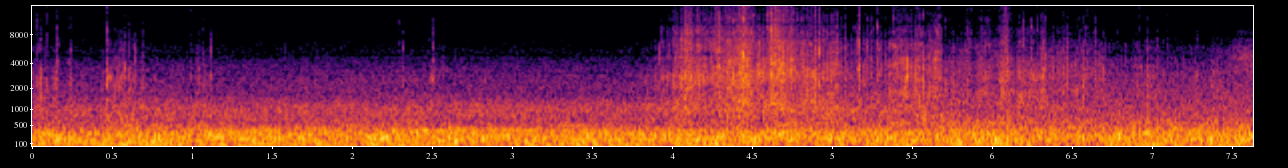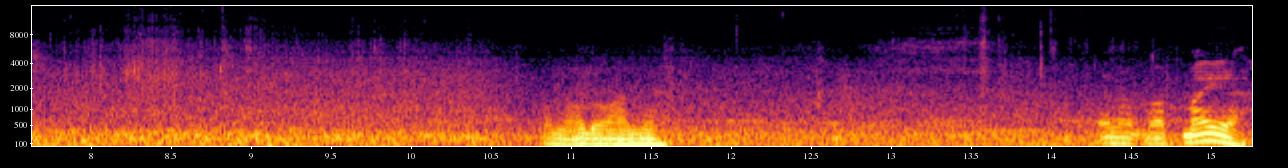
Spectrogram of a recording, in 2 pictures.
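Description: Steady outdoor rushing noise, like wind or rain, with a brighter hiss for a couple of seconds near the start and a short voiced sound about eleven seconds in.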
